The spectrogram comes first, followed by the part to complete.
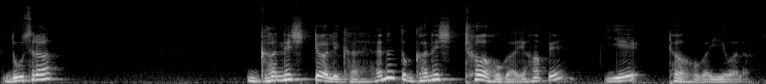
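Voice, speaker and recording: A man's voice: fairly high pitch, sing-song, slow, gravelly, breathy edge. Man teaching spelling, dull lo-fi sound. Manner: explains step by step, often checks in with the learner. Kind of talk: exam-prep spelling lesson. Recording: dull lo-fi recording.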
